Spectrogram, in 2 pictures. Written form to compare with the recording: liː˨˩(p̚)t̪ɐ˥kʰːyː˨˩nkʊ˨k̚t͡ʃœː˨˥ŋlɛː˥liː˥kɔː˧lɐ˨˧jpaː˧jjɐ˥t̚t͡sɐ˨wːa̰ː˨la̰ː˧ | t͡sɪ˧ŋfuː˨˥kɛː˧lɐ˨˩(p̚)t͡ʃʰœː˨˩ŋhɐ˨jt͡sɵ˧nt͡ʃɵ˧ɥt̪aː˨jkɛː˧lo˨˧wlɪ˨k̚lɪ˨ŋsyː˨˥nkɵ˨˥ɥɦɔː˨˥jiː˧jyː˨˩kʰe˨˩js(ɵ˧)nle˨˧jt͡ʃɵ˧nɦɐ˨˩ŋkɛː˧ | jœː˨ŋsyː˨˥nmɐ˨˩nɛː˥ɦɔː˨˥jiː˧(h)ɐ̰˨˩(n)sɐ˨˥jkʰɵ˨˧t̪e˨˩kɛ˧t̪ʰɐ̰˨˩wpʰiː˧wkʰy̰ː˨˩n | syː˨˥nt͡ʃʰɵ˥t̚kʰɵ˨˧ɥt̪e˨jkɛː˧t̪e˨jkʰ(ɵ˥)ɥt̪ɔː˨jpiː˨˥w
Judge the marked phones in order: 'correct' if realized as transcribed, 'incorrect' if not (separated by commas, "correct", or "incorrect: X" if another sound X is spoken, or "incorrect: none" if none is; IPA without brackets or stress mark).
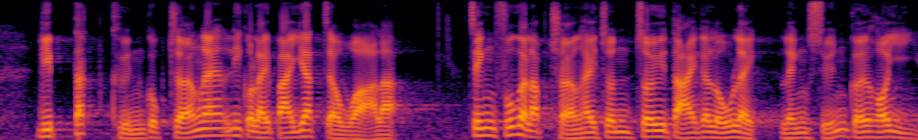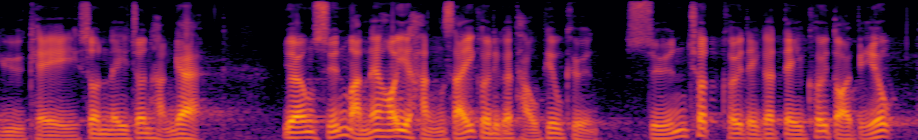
correct, correct, correct, correct, incorrect: ŋ, correct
